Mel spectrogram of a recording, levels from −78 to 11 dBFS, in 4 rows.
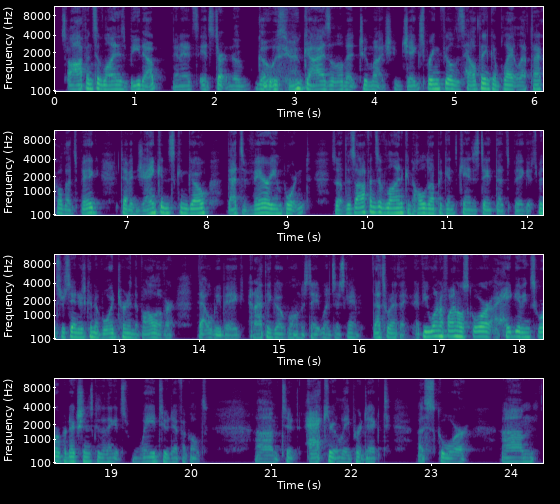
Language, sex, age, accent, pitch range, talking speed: English, male, 30-49, American, 120-140 Hz, 250 wpm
